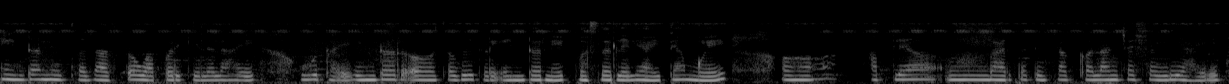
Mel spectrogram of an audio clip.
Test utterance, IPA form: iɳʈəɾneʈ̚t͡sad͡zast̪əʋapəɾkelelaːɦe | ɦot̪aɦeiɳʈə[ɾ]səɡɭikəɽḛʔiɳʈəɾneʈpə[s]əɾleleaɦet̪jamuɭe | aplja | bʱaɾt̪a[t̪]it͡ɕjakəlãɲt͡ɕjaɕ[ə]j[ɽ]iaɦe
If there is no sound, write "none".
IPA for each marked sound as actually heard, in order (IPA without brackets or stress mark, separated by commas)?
ɾ, s, t̪, ə, l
